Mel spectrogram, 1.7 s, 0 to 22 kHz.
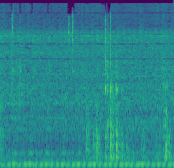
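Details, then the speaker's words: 2004 Jeep WJ idling after a muffler and tailpipe replacement: a low throbbing idle with a puffing, clattery pulse. It sounds much better, but a small exhaust leak is still present somewhere. "All right. There's definitely still an exhaust leak somewhere, but"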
